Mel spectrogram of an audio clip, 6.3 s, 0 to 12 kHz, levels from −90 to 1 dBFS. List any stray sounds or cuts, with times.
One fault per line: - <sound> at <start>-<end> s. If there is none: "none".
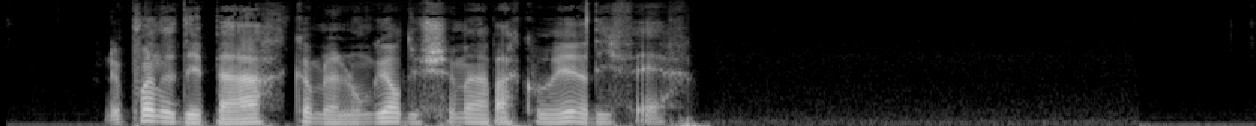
none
